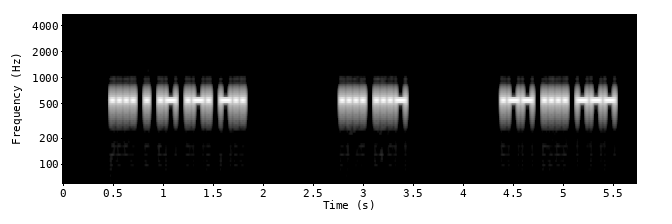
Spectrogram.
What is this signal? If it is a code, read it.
Morse code, heard as a keyed tone, about 34 wpm, 550 Hz. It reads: HEARD HV WHO
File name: Ultimate Word List / 35WPM Ultimate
